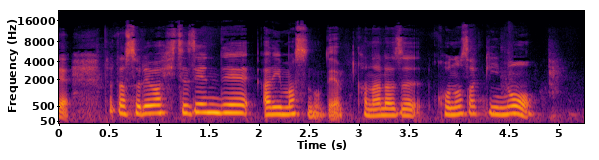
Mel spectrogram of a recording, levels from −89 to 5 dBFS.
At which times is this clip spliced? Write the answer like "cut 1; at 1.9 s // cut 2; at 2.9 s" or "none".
cut 1; at 2.9 s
